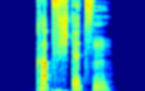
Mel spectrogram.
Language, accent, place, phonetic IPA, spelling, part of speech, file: German, Germany, Berlin, [ˈkɔp͡fˌʃtʏt͡sn̩], Kopfstützen, noun, De-Kopfstützen.ogg
- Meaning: plural of Kopfstütze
